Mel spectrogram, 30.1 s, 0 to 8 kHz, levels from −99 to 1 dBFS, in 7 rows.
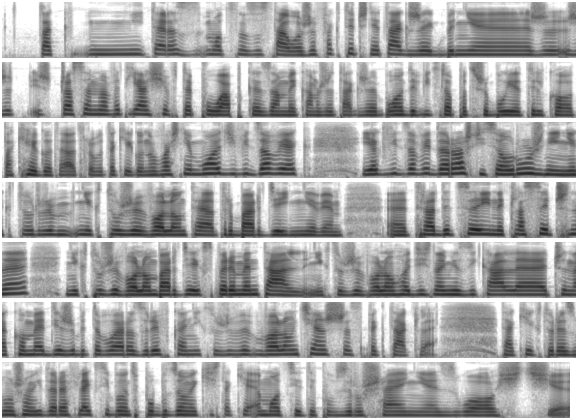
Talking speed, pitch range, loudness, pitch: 170 wpm, 195-220 Hz, -23 LUFS, 210 Hz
